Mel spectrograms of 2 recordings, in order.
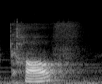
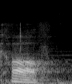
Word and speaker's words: calf: The difficult words may be calf, because this F sound is more of a V sound, calf. And we have an L that we don't really say.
